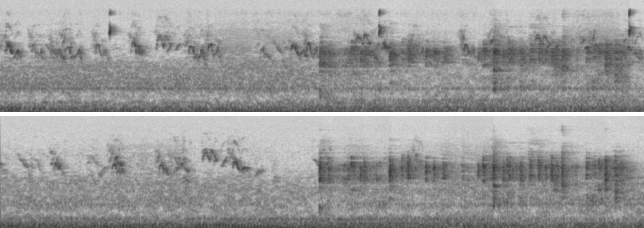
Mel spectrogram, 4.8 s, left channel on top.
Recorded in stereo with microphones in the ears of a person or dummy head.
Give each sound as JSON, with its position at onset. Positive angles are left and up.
{"t": 2.4, "sound": "typing on a keyboard", "side_deg": -30, "distance_m": 0.6}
